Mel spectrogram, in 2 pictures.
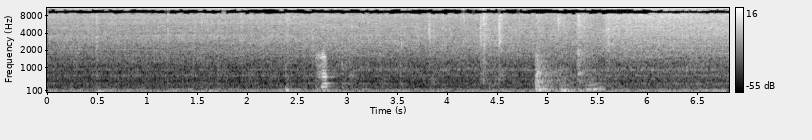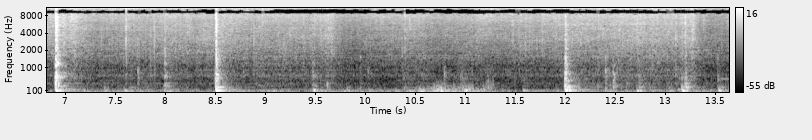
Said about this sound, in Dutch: Zoals je ziet kun je avocado ook bakken.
